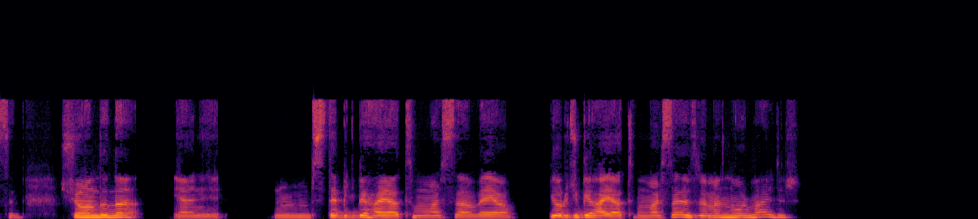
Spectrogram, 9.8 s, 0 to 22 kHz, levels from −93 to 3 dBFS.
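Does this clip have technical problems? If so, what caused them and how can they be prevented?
No, this speech clip has no technical faults.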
